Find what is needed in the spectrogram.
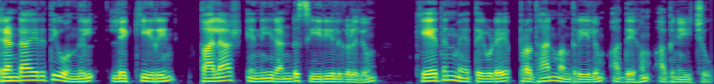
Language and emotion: Malayalam, neutral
